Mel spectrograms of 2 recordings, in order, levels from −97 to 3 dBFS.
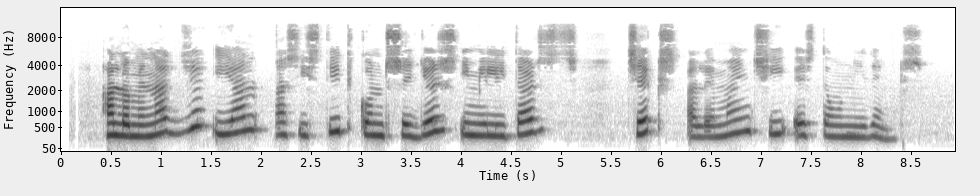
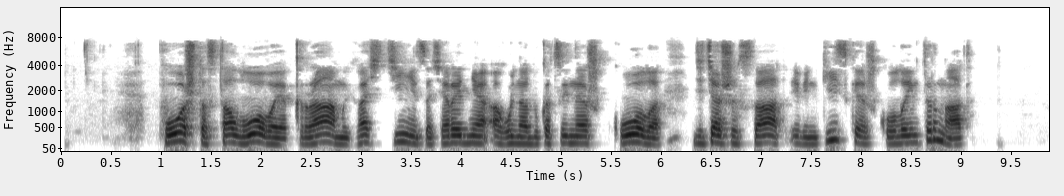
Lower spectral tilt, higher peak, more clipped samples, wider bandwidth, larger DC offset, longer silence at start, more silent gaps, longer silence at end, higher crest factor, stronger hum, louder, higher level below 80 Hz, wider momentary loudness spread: second, -2.5 dB/octave vs -5.5 dB/octave; second, -8 dBFS vs -2 dBFS; neither; first, 11 kHz vs 7.8 kHz; neither; second, 0.4 s vs 1 s; neither; second, 0.35 s vs 0.85 s; first, 22 dB vs 16 dB; neither; second, -30 LUFS vs -16 LUFS; second, -88 dBFS vs -60 dBFS; first, 15 LU vs 9 LU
